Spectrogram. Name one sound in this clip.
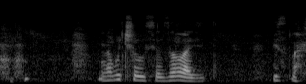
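A puppy whines and yelps close by.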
